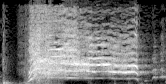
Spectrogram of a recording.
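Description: A woman screaming in fright. After a brief laugh, the scream sweeps up in pitch and is held loud and high for about a second and a half, then cuts off suddenly.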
